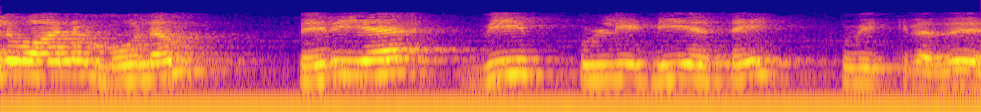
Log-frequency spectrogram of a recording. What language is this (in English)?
Tamil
